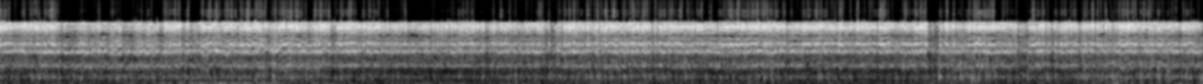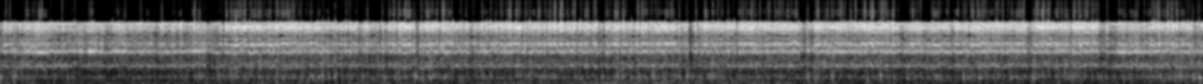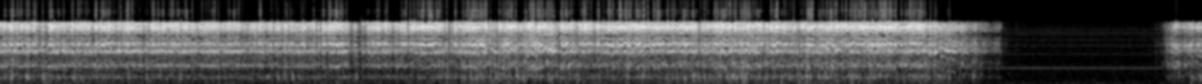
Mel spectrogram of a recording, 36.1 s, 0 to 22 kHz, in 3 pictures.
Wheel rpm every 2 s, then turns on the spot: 220, 230, 230, 230, 240, 230, 230, 230, 230, 230, 230, 230, 240, 230, 230, 220, 100, 30.
none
